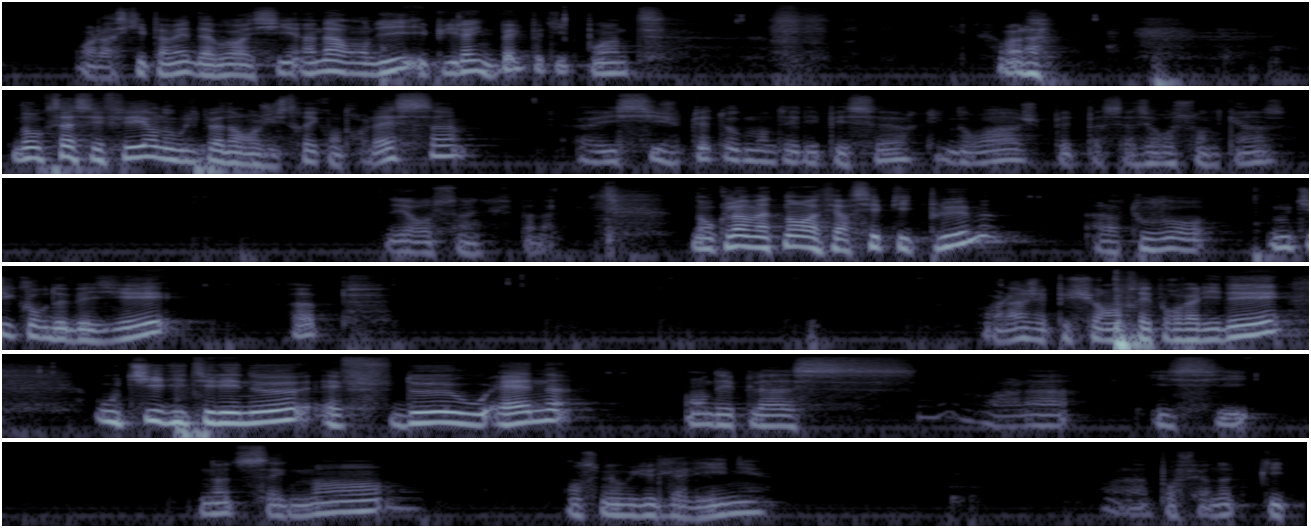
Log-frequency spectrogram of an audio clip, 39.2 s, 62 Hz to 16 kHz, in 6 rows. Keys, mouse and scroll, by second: 3.3-5.4 drag, 5.7 F1, 6.1 click, 7.6 ctrl+s, 8.0 ctrl+click, 11.0 right click, 12.1 click, 14.0 right click, 15.0 click, 15.9 middle click, 19.3 click, 20.7 click, 21.5 click, 22.3 click, 22.9 click, 23.5 click, 24.1 click, 25.2 Return, 27.0 F2, 28.8-29.9 drag, 30.1 click, 31.1 click, 32.3 click, 33.4 click, 34.7-36.1 drag, 36.3-37.6 drag, 37.9-39.0 drag.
